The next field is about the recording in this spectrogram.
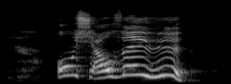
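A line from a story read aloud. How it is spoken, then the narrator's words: Excited exclamation. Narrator (Chinese): 谢灵通 兴奋地叫道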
